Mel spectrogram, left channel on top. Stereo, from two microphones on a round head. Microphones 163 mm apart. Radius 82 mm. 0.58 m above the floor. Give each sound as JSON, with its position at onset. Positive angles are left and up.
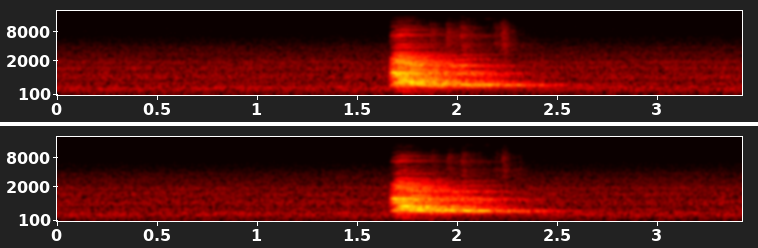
{"t": 1.7, "sound": "a dog barking", "side_deg": 45, "distance_m": 6.5}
